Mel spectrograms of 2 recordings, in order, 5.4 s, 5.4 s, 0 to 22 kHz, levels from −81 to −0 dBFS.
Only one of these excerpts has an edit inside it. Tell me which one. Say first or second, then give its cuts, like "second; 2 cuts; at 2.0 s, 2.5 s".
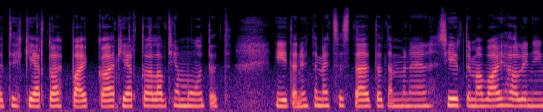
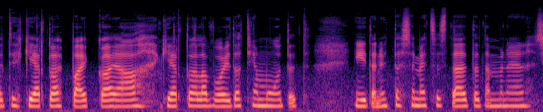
first; 3 cuts; at 1.1 s, 1.7 s, 3.1 s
